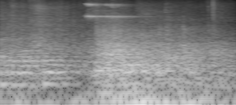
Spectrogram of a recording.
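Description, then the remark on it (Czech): An original, preserved glazed sliding door in an apartment rolls along its track with a steady rumbling scrape and a brief high squeal partway through, with no voices. “dodnes vlastně dochovaných a posuvných dveří. Posuvných, dveří, které se dají vlastně navíc ještě prosklený”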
